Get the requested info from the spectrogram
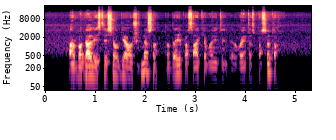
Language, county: Lithuanian, Tauragė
